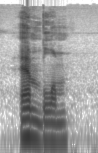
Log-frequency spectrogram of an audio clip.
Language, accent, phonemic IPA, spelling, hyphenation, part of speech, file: English, US, /ˈɛmbləm/, emblem, em‧blem, noun / verb, En-us-emblem.ogg
- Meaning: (noun) 1. A representative symbol, such as a trademark, a badge or logo 2. Something that represents a larger whole 3. Inlay; inlaid or mosaic work; something ornamental inserted in a surface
